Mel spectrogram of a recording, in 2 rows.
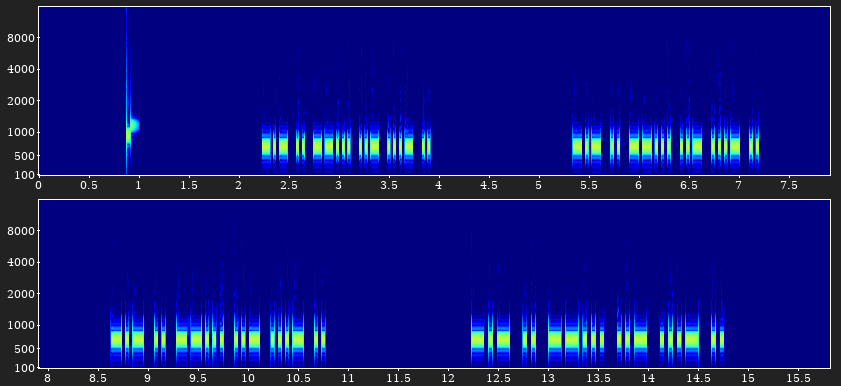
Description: Morse code, heard as a keyed tone, about 34 wpm, 700 Hz. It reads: KI7UVI KI7UVI KI7UVI KI7UVI
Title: Speed Racing - USA Call Signs 28wpm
